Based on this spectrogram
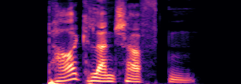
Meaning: plural of Parklandschaft
- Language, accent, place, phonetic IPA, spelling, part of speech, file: German, Germany, Berlin, [ˈpaʁkˌlantʃaftn̩], Parklandschaften, noun, De-Parklandschaften.ogg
